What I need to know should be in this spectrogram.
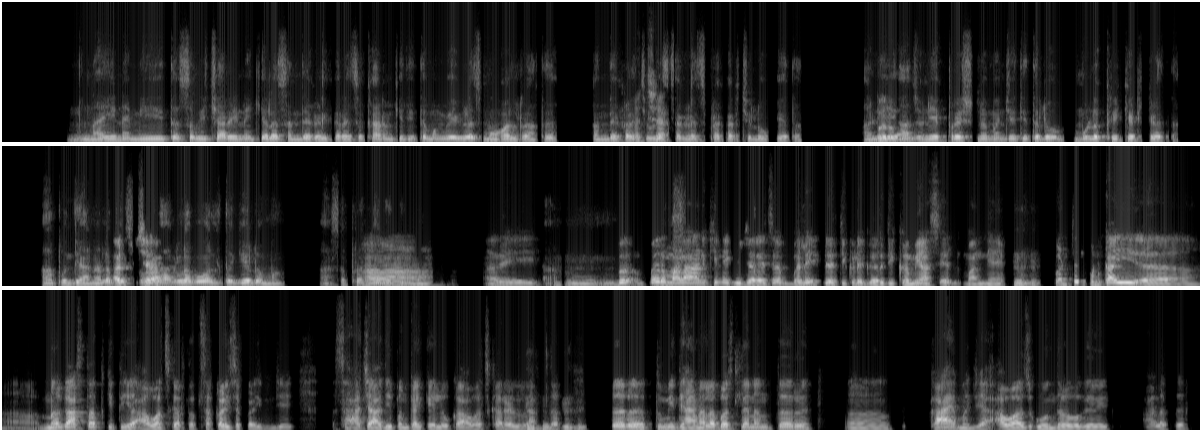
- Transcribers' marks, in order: tapping; anticipating: "अच्छा!"; other background noise
- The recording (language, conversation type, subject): Marathi, podcast, शहरी उद्यानात निसर्गध्यान कसे करावे?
